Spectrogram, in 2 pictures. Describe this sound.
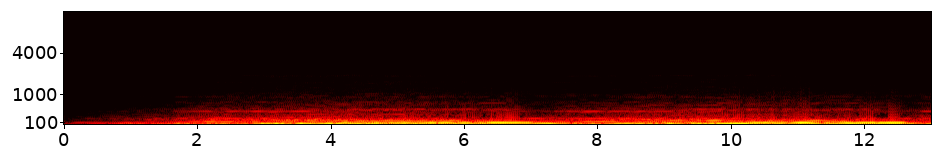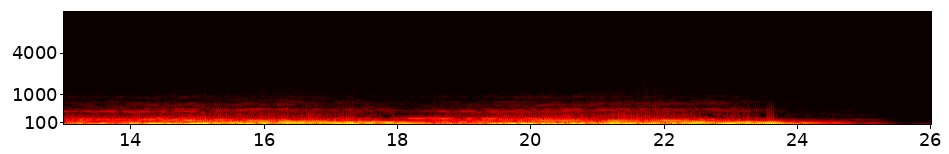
Fx_Soundscapes from manipulating samples(recording with my Zoom H2)
bass, fx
